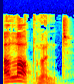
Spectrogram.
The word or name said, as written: allotment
